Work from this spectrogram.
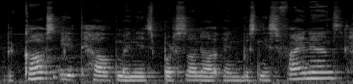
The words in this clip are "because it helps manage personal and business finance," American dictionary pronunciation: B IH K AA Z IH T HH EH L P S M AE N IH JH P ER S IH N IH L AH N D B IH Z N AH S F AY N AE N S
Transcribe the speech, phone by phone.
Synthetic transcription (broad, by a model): B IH K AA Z IH T HH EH L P M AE N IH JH P ER S IH N IH L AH N B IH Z N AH S F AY N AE N S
